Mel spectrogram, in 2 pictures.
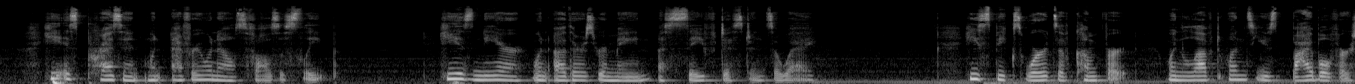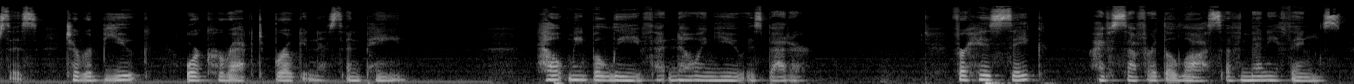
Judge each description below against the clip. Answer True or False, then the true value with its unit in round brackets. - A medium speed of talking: False (120 wpm)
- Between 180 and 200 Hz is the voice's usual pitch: True (185 Hz)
